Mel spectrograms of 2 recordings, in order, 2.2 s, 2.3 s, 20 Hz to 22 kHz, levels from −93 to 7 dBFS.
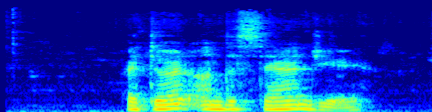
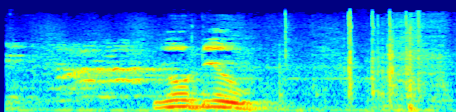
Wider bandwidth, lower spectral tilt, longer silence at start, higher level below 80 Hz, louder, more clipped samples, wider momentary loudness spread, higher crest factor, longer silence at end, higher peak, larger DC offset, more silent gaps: about the same, 15 kHz vs 16 kHz; first, -6.5 dB/octave vs -4.5 dB/octave; first, 0.65 s vs 0.05 s; second, -62 dBFS vs -50 dBFS; second, -31 LUFS vs -18 LUFS; neither; second, 9 LU vs 16 LU; about the same, 16 dB vs 18 dB; first, 0.35 s vs 0 s; second, -16 dBFS vs -2 dBFS; neither; neither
